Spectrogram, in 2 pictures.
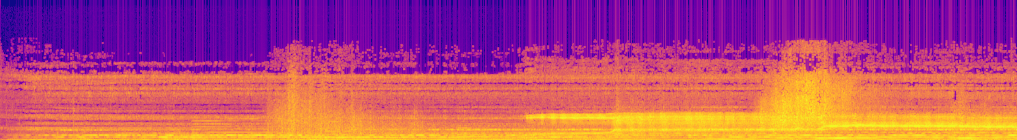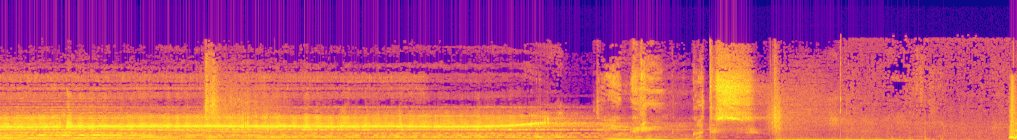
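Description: A rock band's song plays loudly and steadily, built on layered droning tones with a deep rumbling low end and a long high sustained note, before breaking into scattered noisy bursts near the end.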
